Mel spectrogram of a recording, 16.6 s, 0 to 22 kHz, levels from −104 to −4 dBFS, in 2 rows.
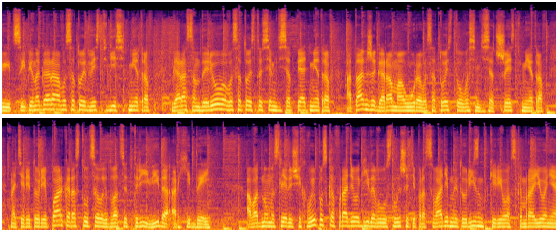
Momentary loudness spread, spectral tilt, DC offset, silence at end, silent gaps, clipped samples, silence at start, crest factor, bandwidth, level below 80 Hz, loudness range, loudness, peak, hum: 4 LU; -5 dB/octave; 0.5%; 0 s; none; under 0.1%; 0 s; 10 dB; 17.5 kHz; -26 dBFS; 1 LU; -12 LUFS; 0 dBFS; none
